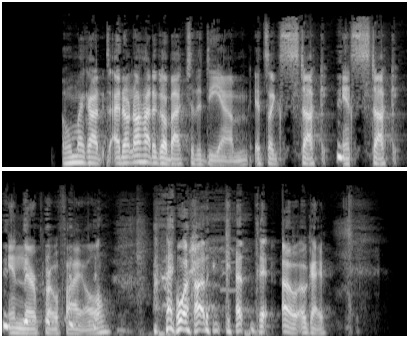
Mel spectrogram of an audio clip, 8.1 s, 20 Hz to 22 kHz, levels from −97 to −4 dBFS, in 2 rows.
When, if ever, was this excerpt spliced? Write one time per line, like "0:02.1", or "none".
0:01.1
0:03.5
0:05.8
